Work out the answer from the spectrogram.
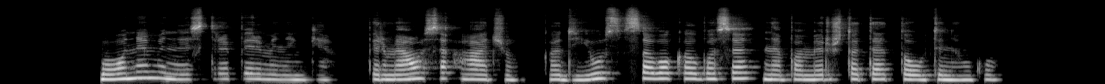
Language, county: Lithuanian, Kaunas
